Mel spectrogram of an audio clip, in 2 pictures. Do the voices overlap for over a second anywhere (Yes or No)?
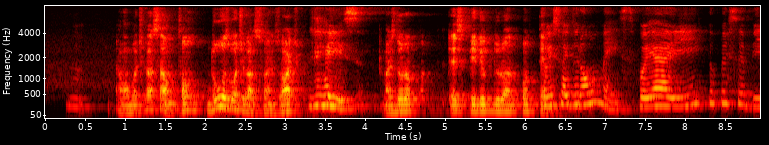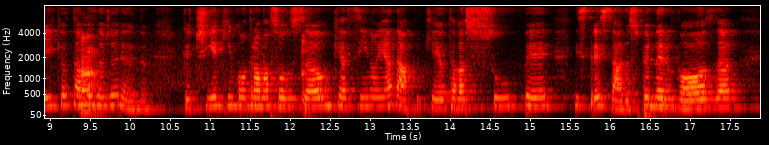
No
